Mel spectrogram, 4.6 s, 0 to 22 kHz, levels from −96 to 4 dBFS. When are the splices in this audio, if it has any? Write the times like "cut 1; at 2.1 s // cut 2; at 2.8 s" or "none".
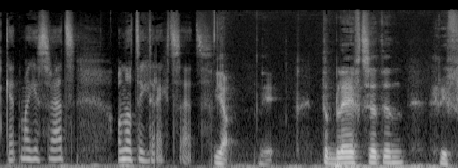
cut 1; at 1.5 s // cut 2; at 3.2 s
